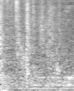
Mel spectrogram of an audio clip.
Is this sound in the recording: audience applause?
no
